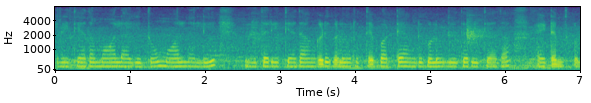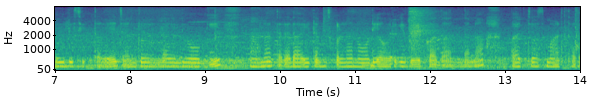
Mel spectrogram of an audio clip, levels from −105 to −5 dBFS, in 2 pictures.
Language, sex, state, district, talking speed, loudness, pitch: Kannada, female, Karnataka, Chamarajanagar, 140 wpm, -19 LUFS, 185 Hz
